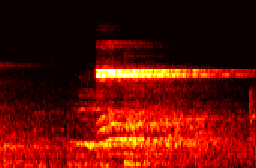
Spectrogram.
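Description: A referee's whistle blows sharply.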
